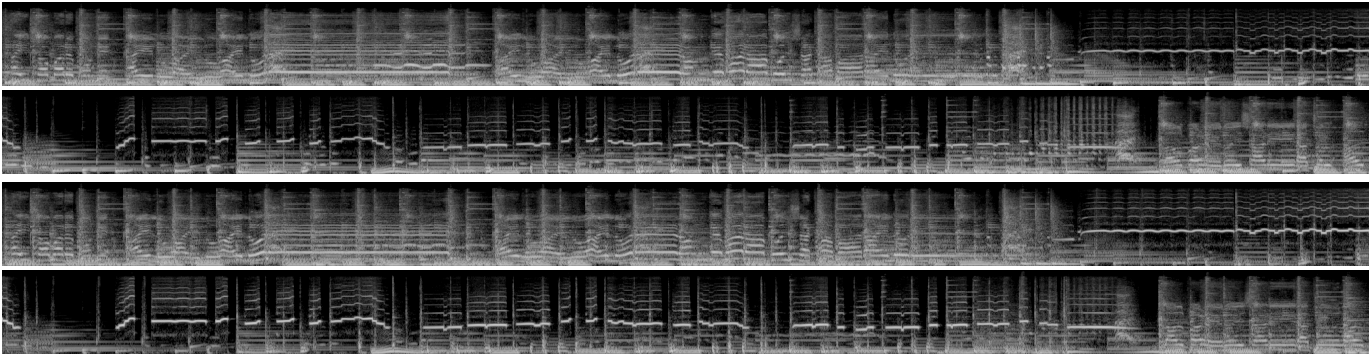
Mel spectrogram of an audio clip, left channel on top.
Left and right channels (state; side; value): normal; both; correlation 0.61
